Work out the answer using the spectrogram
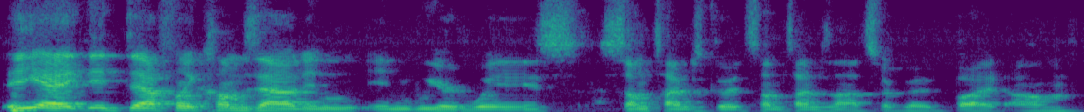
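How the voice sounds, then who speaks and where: A man from America, a writer and guest, talking casually and explaining his views in measured steps. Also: lowish voice, fairly even intonation, echoey room. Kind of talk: casual live-stream chat.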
